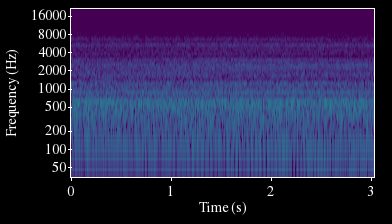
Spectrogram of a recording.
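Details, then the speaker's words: Samlex 350W pure sine wave inverter on four paralleled 12V batteries, load-sensing fan kicked to high rpm while running a refrigerator (~800 mA, ~117 V, 59 Hz): steady, even fan rush with faint electrical hum; normal inverter cooling fan at high speed. "you can hear the inverter because it has the uh load sensing when you put um load from it that time started drawing the fan kicks in in a high rpm"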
